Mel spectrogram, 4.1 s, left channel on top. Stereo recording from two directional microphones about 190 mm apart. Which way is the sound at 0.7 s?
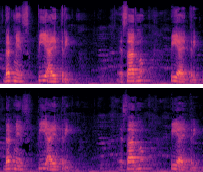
55° left (ahead or behind).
